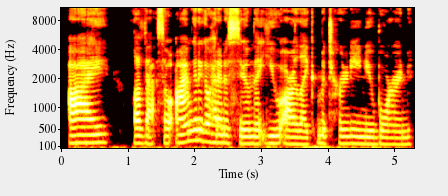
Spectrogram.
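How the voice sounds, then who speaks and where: A woman with a slightly hoarse voice after losing it, giving a candid, chatty review of a photographer's website with many fillers. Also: fairly low pitch, sharp tone. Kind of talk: casual screen-share critique.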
